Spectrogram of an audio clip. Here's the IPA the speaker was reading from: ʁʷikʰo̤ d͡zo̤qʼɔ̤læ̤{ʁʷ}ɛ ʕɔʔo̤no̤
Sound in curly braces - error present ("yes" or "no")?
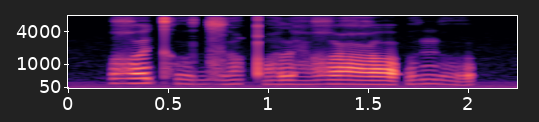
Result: no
